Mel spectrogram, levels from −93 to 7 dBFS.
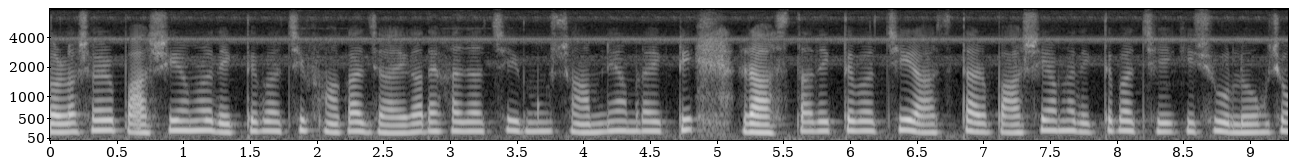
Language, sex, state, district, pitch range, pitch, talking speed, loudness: Bengali, female, Odisha, Khordha, 195-220 Hz, 210 Hz, 155 wpm, -20 LUFS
